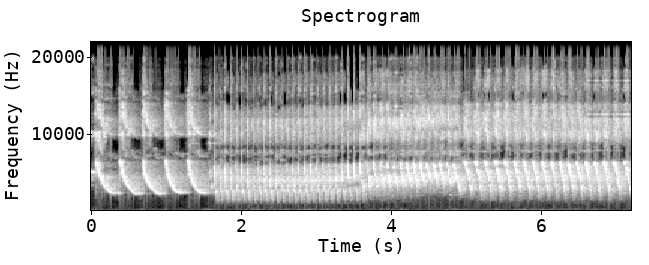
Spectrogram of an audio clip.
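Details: Canary song for provoking young canaries: five slow falling whistles, then a buzzy rolling trill that steps down and back up in pitch, finishing with rapid sweeping notes.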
